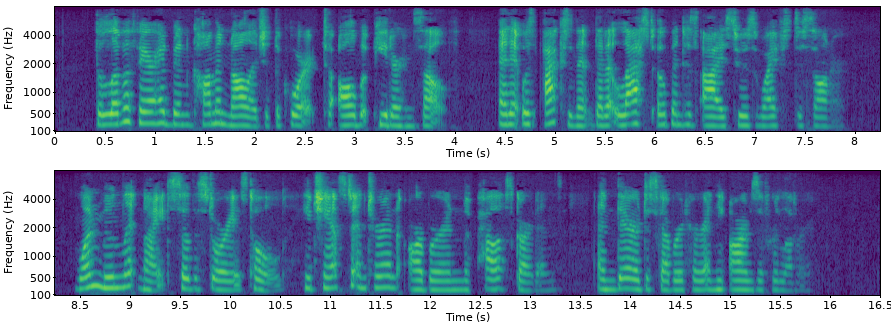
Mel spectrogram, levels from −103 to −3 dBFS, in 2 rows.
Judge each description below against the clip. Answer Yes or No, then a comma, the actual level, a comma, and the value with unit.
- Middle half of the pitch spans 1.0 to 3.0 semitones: Yes, average, 2.7 semitones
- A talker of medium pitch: No, high, 225 Hz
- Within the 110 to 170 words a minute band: No, fast, 205 wpm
